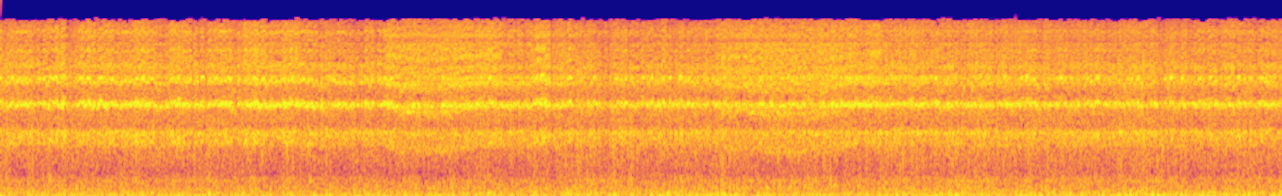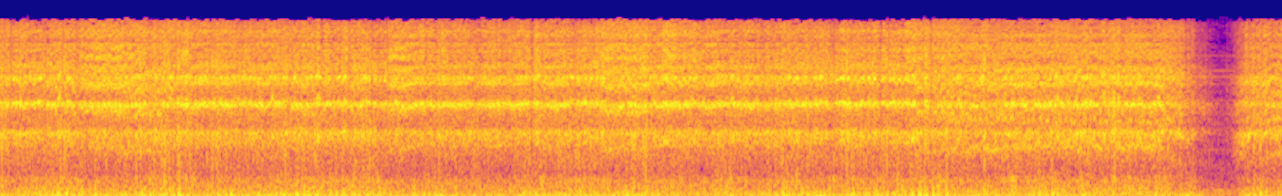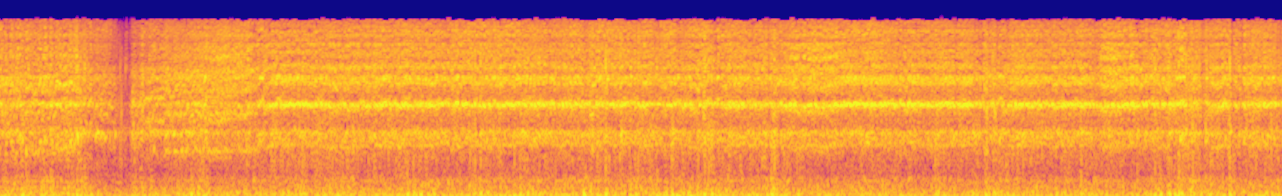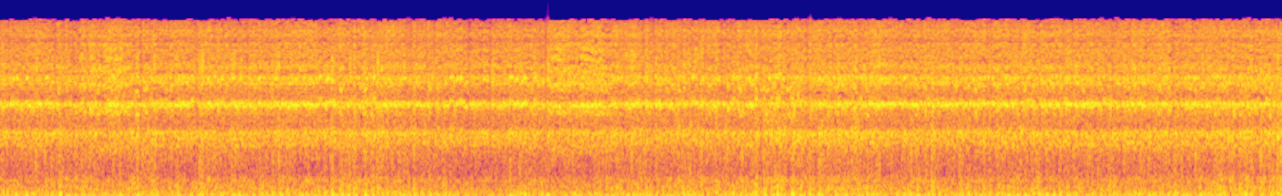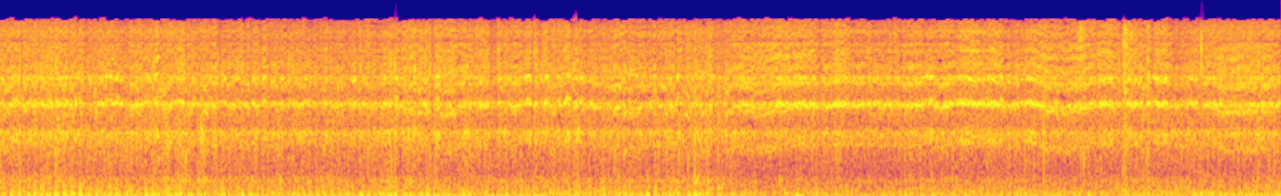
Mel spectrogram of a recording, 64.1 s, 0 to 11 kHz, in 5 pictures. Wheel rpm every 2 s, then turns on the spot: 230, 230, 230, 220, 230, 230, 230, 230, 230, 230, 220, 190, 120, 160, 230, 230, 230, 230, 230, 230, 230, 230, 230, 230, 230, 240, 240, 230, 220, 220, 230, 230.
none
